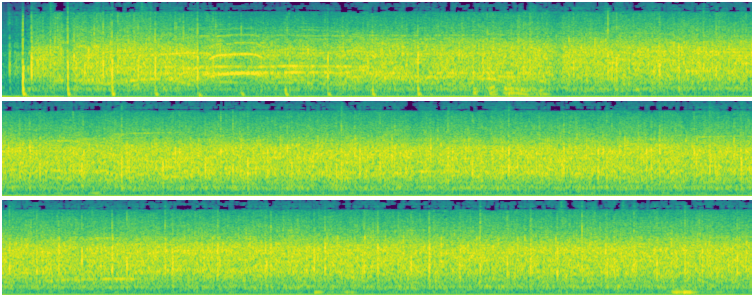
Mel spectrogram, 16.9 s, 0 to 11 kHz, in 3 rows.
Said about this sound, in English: All right, Harmon Killebrew just hit his 574th home run. And I want to hear the roar of the crowd. And he wants to hear the roar of the crowd. Please.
